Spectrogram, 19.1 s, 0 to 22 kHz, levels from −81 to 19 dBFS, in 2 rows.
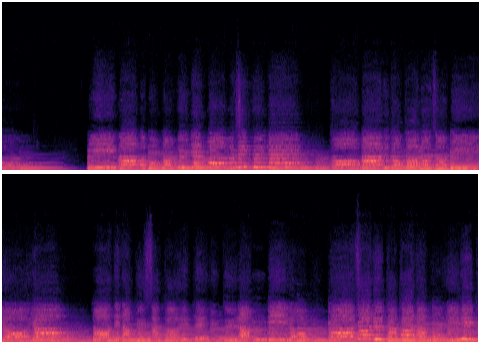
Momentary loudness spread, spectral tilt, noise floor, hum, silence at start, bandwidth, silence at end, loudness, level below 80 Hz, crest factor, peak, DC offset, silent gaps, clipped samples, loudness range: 10 LU; -7 dB/octave; -46 dBFS; none; 0 s; 13 kHz; 0 s; -19 LUFS; -46 dBFS; 18 dB; -2 dBFS; under 0.1%; none; under 0.1%; 4 LU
